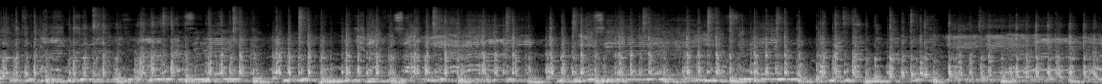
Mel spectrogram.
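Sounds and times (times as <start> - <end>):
drum ensemble fast rhythm: 0.0 - 11.0.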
